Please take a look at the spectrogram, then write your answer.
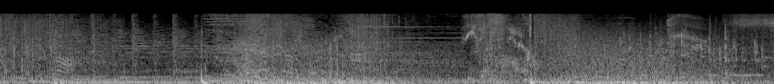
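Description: The Bombarda explosion spell in Hogwarts Legacy goes off as a series of booming blasts and whooshing bursts layered over constant game battle noise, with no voices heard.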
